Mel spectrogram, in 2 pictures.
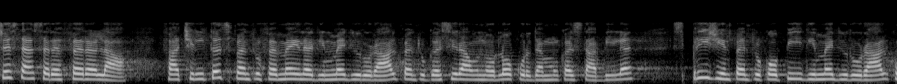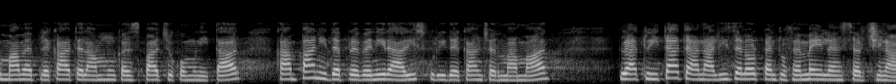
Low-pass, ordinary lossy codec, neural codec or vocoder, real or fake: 7.2 kHz; none; codec, 16 kHz, 8 kbps, FunCodec, trained on Chinese and English, 25 frames a second; fake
